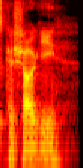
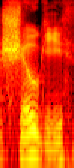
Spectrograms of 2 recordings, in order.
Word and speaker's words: Khashoggi: I always assumed it was Khashoggi. – Me too. It's two G's, right? Like, yeah, it is. – It's not Shogi.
